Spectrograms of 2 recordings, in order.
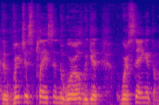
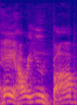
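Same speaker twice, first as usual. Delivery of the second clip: mocking, put-on nerdy voice in a much higher pitch; 3 semitones higher than usual. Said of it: "say that they talk like that".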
